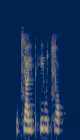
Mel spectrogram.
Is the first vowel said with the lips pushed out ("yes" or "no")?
no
